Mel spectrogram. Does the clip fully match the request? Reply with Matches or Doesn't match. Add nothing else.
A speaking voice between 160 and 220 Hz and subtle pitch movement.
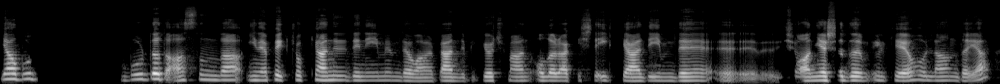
Matches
